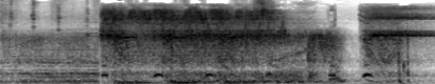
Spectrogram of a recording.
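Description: An energy blast roars and sizzles.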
